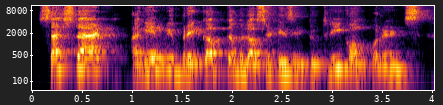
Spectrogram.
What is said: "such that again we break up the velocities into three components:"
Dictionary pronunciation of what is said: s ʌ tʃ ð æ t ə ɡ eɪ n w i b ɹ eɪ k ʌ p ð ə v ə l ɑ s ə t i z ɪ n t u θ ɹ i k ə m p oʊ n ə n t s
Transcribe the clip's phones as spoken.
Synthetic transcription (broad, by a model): s ʌ tʃ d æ t ə ɡ eɪ n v i b ɹ eɪ k ʌ p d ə v ə l ɑ s ə t i z ɪ n t u t ɹ i k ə m p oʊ n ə n t s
